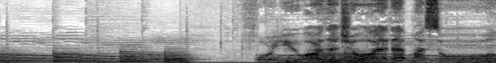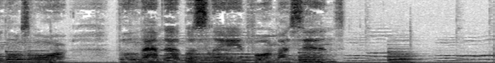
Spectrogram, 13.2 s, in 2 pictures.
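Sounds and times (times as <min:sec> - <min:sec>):
tenor choir part singing: 0:00.0 - 0:02.7, 0:03.4 - 0:07.6, 0:08.2 - 0:13.2.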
